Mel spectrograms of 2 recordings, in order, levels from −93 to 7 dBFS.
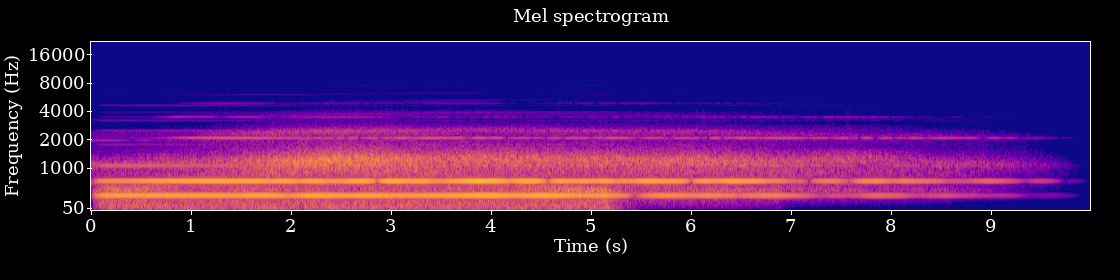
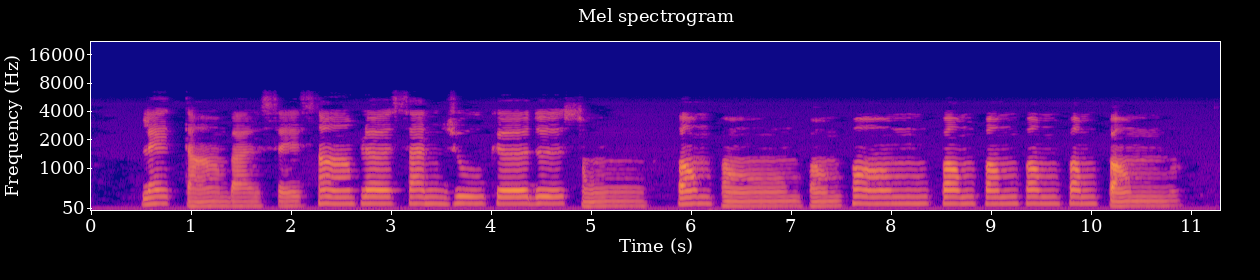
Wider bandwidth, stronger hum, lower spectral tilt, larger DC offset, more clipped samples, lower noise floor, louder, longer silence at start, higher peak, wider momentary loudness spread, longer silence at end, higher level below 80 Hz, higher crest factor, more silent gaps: second, 3.7 kHz vs 6.6 kHz; neither; first, -11.5 dB/octave vs -7.5 dB/octave; neither; neither; about the same, -54 dBFS vs -56 dBFS; first, -15 LUFS vs -28 LUFS; second, 0 s vs 0.5 s; first, -2 dBFS vs -8 dBFS; first, 17 LU vs 10 LU; first, 0.85 s vs 0.4 s; first, -44 dBFS vs -56 dBFS; second, 14 dB vs 20 dB; neither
